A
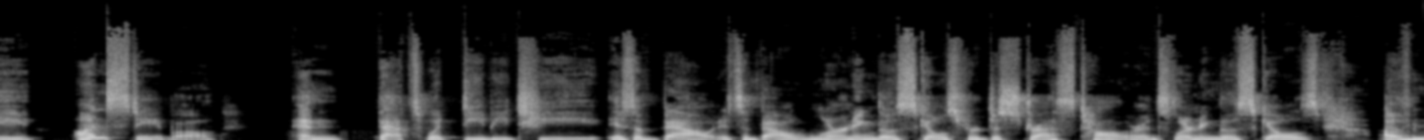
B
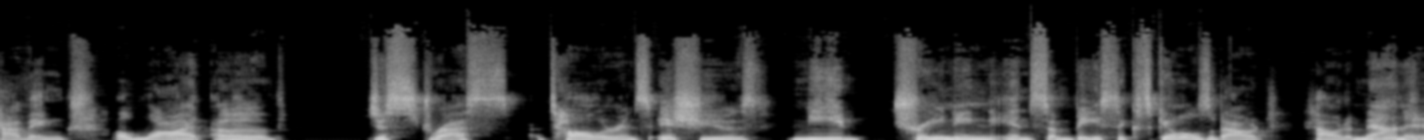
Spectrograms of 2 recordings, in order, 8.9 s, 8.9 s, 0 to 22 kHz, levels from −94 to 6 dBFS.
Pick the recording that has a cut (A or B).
A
